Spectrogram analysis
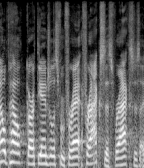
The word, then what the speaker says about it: Firaxis: Joining me is my old pal, Garth DeAngelis from Firaxis. I said that wrong. You said it right. Firaxis is right.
